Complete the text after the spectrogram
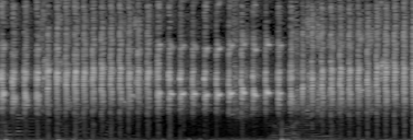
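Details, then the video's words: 'Ngekek' chattering from a lovebird, meant for training contest birds: a loud, rapid, regular string of shrill clipped notes lasting the whole stretch, with a few faint low knocks. "Masteran loveBird Juara"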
